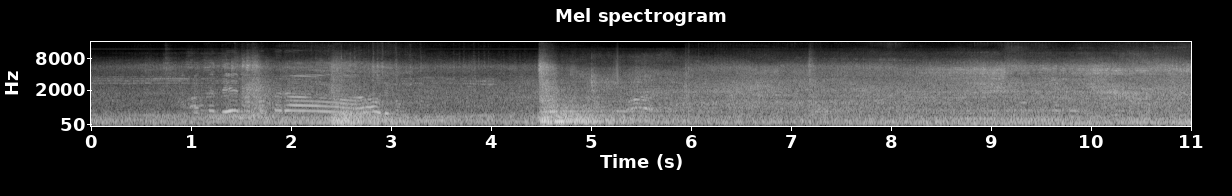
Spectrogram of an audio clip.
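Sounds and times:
vehicle engine and traffic: 0:00.0 - 0:11.0.

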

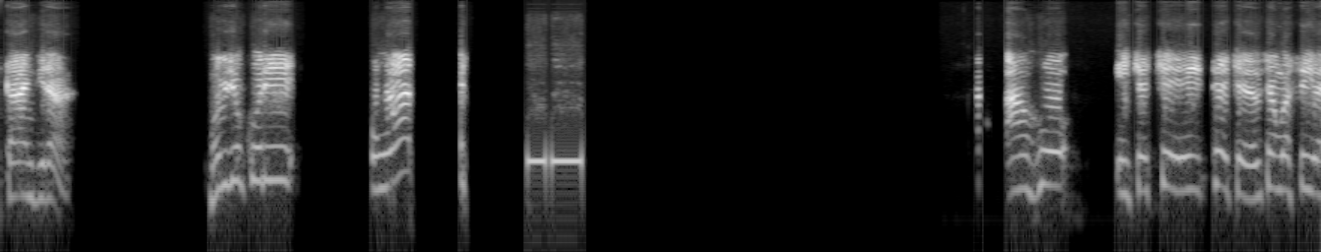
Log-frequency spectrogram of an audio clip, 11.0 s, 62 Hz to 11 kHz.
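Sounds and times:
telephone line beep: 0:04.4 - 0:04.9.

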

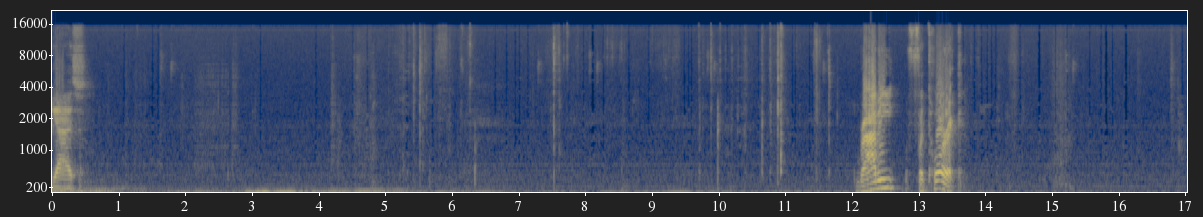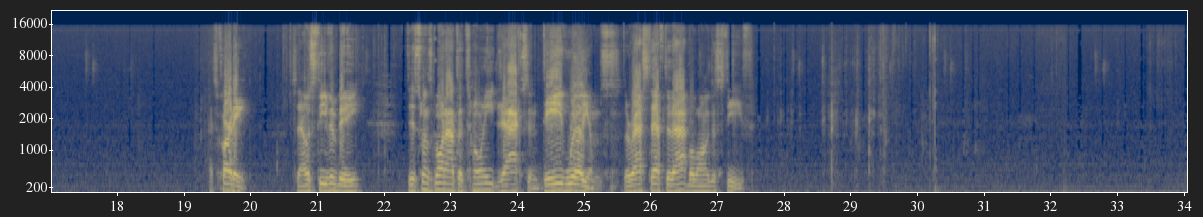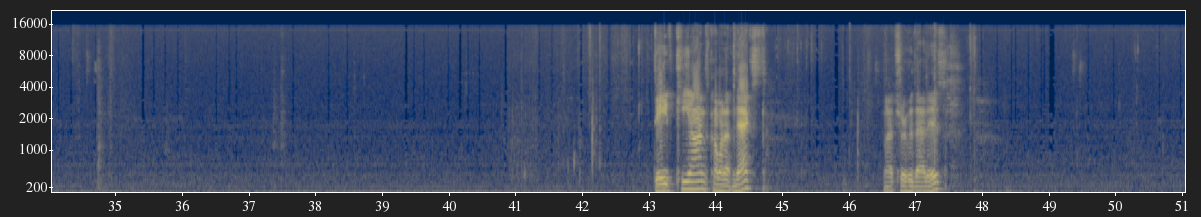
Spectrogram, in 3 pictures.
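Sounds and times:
low steady hum: 0:00.0 - 0:51.0
cards being flipped: 0:05.2 - 0:06.4, 0:07.3 - 0:08.6, 0:09.2 - 0:11.8, 0:27.7 - 0:30.5
cards clicking and tapping: 0:09.6 - 0:11.8.

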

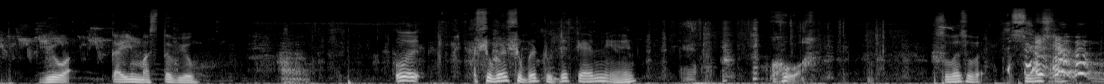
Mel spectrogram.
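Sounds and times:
dog panting and snuffling: 0:02.5 - 0:10.2.

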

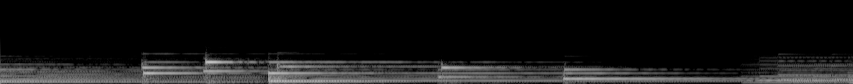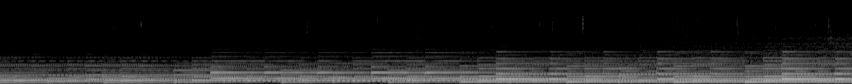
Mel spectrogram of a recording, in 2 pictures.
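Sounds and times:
faint crackling patter: 0:07.4 - 0:17.0.

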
